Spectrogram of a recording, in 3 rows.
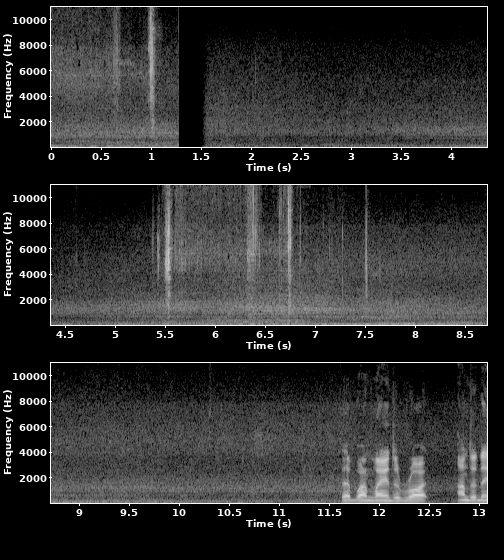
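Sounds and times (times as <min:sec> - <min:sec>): wind buffeting microphone: 0:02.2 - 0:12.1.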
